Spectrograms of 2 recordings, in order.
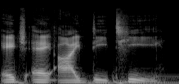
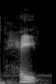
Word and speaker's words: Haidt: But Jonathan Haidt, it's spelled differently, H-A-I-D-T, but I assumed that yours was probably pronounced the same way. His gets mispronounced as hate quite often because it has an A in the name, but yours felt... I took a chance by saying Haidt.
